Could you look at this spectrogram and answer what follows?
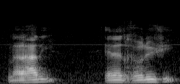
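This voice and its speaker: An actor playing a scheming, coaxing working-class husband in a comedic radio play. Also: male voice, lowish voice, steady tone, fairly quick, creaky, a bit bright, muffled recording.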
